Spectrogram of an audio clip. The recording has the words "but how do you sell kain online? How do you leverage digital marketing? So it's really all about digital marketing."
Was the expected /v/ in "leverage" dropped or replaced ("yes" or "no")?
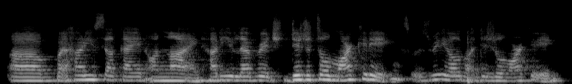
no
